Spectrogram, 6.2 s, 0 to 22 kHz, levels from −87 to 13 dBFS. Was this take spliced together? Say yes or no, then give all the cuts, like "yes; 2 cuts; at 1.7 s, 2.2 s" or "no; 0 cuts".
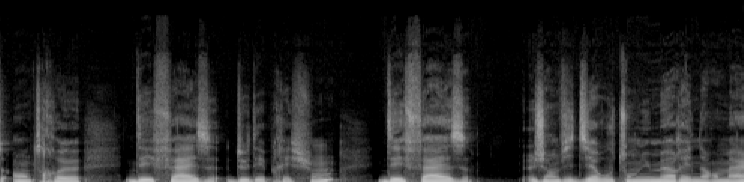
no; 0 cuts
